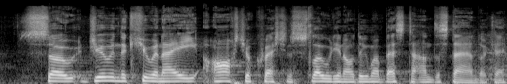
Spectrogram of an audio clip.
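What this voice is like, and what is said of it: Speaks with a noticeable foreign accent. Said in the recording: “Mike alluded to my accent ... I am the only person in this room without an accent.”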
